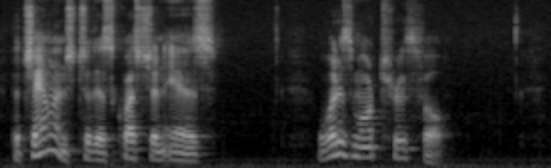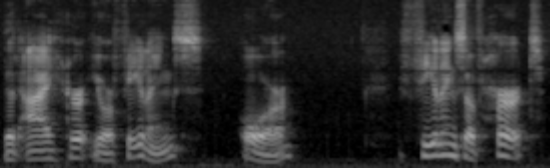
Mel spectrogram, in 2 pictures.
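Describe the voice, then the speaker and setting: A middle-aged man delivering a slow, deliberate monologue with long pauses between phrases. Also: medium pitch. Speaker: commentator. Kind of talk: unscripted monologue.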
